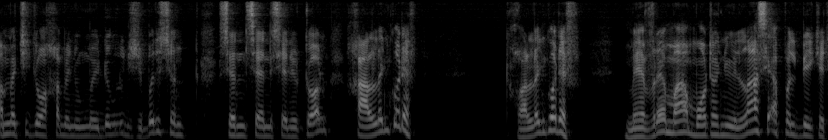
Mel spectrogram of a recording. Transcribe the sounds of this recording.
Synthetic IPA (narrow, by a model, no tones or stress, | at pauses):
ɐmnɐciɟɔxɐmnɛɲuŋmɐjdəɡluɲusibɐɾisɛn | sɛnsɛnsɛnitɔːl | xalːɐɲkɔdɛf | xalːɐɲkɔdɛf | mɛvɾɛːmɐmɔːtɐxɲujlaːsiɐpːɐlbekɛ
